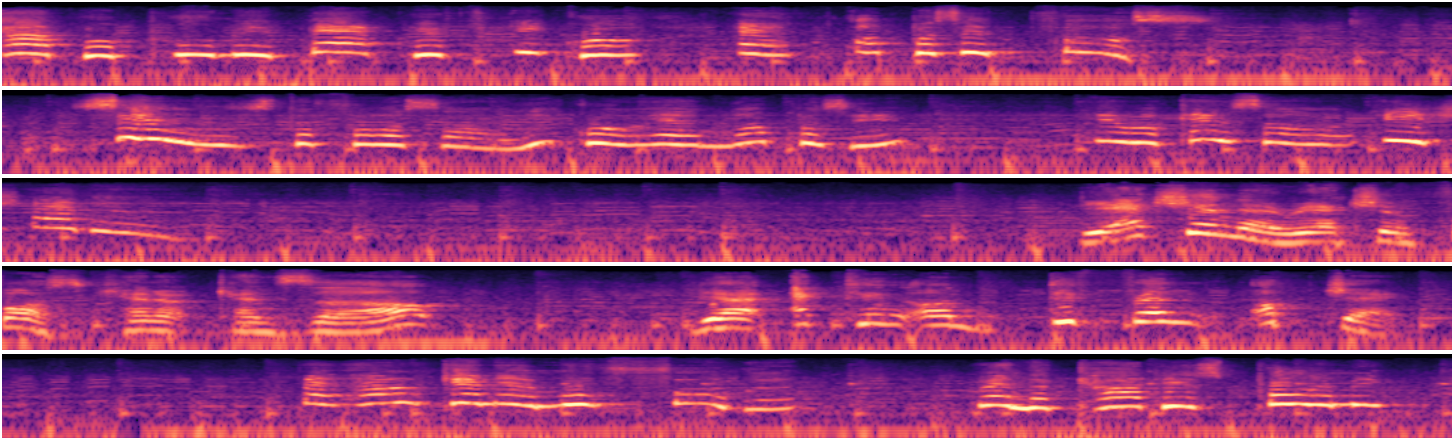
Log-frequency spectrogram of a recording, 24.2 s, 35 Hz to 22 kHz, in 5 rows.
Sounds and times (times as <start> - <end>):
Speech: 0.0 - 4.1, 5.0 - 10.4, 13.2 - 16.0, 16.8 - 19.2, 20.3 - 24.1
Music: 0.0 - 24.1.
